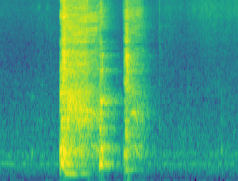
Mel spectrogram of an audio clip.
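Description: A woman coughing: three coughs in quick succession starting about half a second in, the first the longest.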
